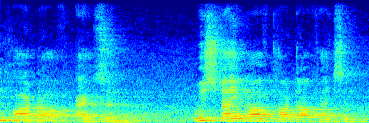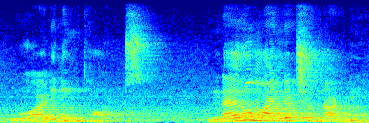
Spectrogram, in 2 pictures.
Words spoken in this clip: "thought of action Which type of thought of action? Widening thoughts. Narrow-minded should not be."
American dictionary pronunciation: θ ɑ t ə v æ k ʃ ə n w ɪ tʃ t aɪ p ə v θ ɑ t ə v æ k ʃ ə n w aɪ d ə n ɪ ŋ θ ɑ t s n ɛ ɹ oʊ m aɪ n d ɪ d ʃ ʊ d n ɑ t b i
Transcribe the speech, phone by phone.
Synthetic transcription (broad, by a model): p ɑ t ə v æ k ʃ ə n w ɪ tʃ t aɪ p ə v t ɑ t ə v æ k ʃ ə n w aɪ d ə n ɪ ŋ t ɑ t s n ɛ ɹ oʊ m aɪ n d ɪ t ʃ ʊ d n ɑ t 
